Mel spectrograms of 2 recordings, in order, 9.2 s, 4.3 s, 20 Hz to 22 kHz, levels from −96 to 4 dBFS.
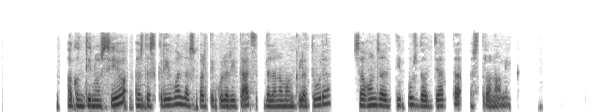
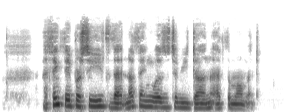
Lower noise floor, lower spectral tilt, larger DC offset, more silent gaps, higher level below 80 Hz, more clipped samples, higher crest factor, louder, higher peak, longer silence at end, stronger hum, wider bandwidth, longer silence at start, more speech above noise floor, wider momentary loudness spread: first, under -90 dBFS vs -55 dBFS; about the same, -6 dB/octave vs -5 dB/octave; neither; first, 3.88-3.95 s, 4.99-5.31 s, 5.88-5.93 s, 6.71-6.79 s, 6.94-7.05 s vs none; about the same, -64 dBFS vs -62 dBFS; neither; about the same, 16 dB vs 18 dB; about the same, -24 LUFS vs -25 LUFS; about the same, -8 dBFS vs -8 dBFS; first, 1.55 s vs 0.45 s; neither; second, 7.8 kHz vs 12 kHz; first, 1 s vs 0.65 s; first, over 66 dB vs 30 dB; second, 8 LU vs 12 LU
